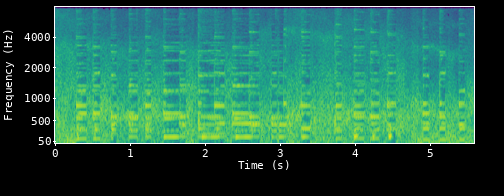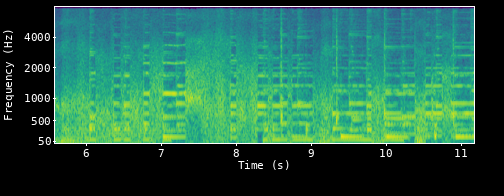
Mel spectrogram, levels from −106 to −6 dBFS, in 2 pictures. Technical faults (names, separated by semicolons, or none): sound chopped by the voice detector; sound dropped by the voice detector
